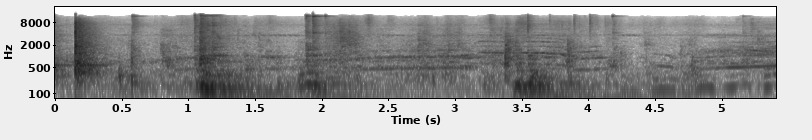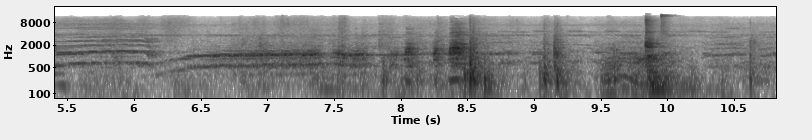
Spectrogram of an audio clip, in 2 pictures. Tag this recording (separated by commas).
livestock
